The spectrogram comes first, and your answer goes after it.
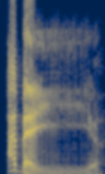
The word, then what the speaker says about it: abeille: La lettre B et le son EI donnent la syllabe beille, comme une abeille. A, A, B-E-I-L, beille, L-E, le, que l'on prononce abeille.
